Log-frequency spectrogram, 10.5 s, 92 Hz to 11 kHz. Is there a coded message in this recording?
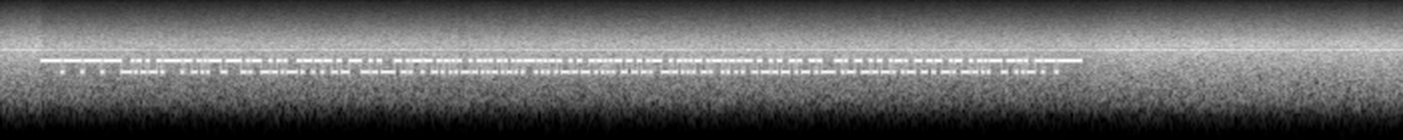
Yes: RTTY (50 baud, 450 Hz shift) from 0.3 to 8.1 s, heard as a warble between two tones, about 1160 Hz centre, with radio static and a steady whistle near 1990 Hz. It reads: UXVG EQUM TGUJ SDKF NYIG YGFU NNTZ HZPH XCZK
